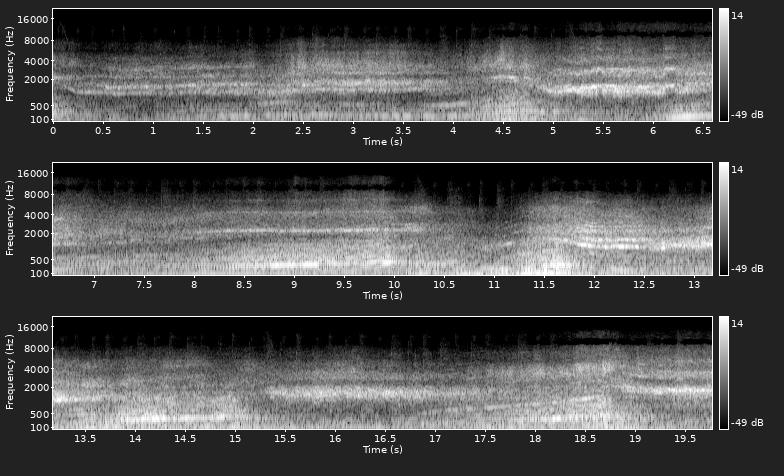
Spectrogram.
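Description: Tyres squeal loudly on pavement.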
